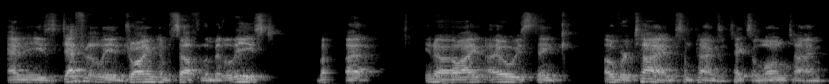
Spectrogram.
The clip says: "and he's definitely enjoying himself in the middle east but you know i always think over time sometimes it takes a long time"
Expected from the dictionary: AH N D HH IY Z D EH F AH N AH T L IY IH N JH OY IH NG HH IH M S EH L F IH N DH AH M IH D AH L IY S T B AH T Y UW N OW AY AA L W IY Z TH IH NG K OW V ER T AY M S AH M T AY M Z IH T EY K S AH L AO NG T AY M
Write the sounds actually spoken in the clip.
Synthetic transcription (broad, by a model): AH N IY Z D EH F AH N AH T L IY IH N JH OY IH NG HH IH M S EH L F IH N DH AH M IH D L IY S T B AH T Y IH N OW AY AA L W IY Z TH IH NG K OW V ER T AY M S AH M T AY M Z IH T EY K S AH L AO NG T AY M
